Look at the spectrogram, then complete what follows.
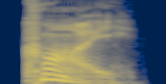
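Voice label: "cry", English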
